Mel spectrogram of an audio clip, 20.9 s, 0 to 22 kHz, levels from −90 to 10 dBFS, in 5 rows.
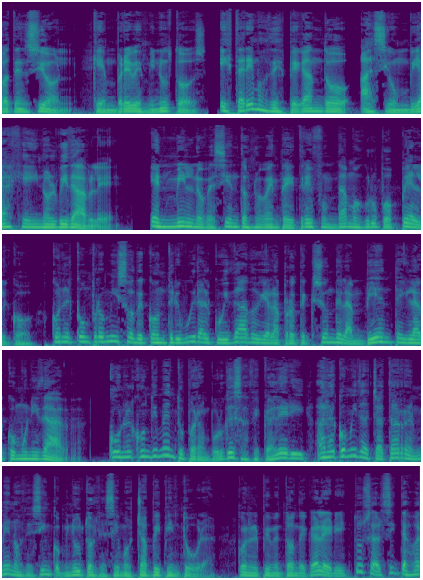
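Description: No technical faults can be heard anywhere in the audio.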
